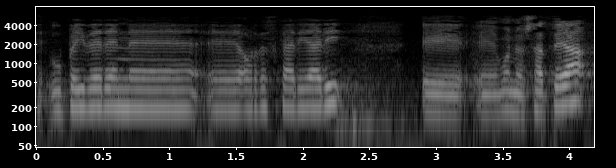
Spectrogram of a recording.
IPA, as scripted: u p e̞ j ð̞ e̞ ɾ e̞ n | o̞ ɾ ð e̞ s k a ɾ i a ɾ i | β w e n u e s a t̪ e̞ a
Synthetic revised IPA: u p e̞ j ð̞ e̞ ɾ e̞ n | o̞ ɾ ð e̞ s k a ɾ i a ɾ i | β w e n o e s a t̪ e̞ a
